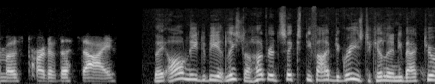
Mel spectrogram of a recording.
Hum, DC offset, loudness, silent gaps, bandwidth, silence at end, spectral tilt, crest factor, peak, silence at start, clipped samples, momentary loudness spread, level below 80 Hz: none; under 0.1%; -16 LUFS; 1.17-1.41 s; 15.5 kHz; 0 s; -5.5 dB/octave; 14 dB; -2 dBFS; 0 s; under 0.1%; 3 LU; -58 dBFS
